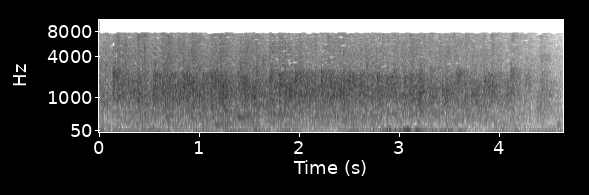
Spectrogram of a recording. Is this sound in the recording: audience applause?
yes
